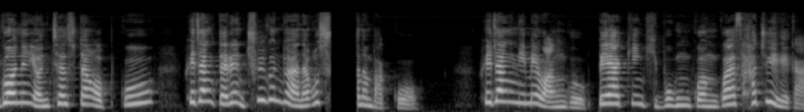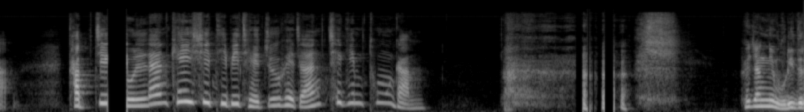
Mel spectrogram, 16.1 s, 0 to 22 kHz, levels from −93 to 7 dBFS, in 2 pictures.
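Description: The receiver lost valid frames and muted in a digital broadcast dropout. The speech cuts to silence at 3.31 s for 0.26 s and at 9.12 s for 0.19 s, then breaks into short holes, none longer than 96 ms, between 13.80 and 14.19 s.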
